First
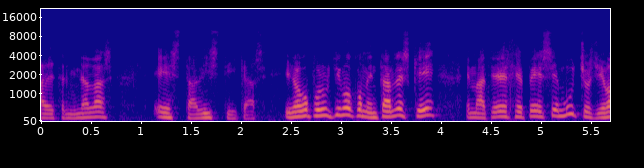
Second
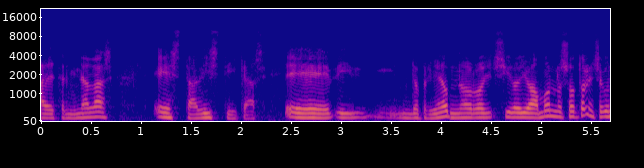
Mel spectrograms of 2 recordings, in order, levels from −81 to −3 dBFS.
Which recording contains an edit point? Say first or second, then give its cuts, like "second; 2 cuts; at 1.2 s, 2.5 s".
second; 2 cuts; at 2.4 s, 4.1 s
